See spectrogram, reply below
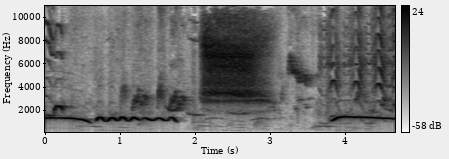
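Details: Silver-eared laughingthrush song: a long, clear, slightly falling whistle, then a rapid wavering warble and a harsh, noisy burst, closing with another long, steady, pure whistle.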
